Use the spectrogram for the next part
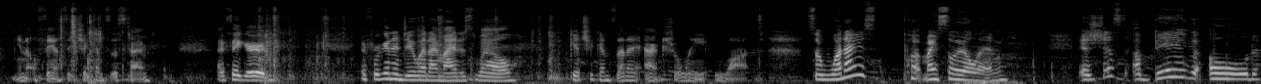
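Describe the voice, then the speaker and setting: A woman's voice: mid-range voice, slight background noise. A woman homesteading vlogger talking casually to camera in a chatty, rambling way. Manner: chatty and rambling, reads out seed names.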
